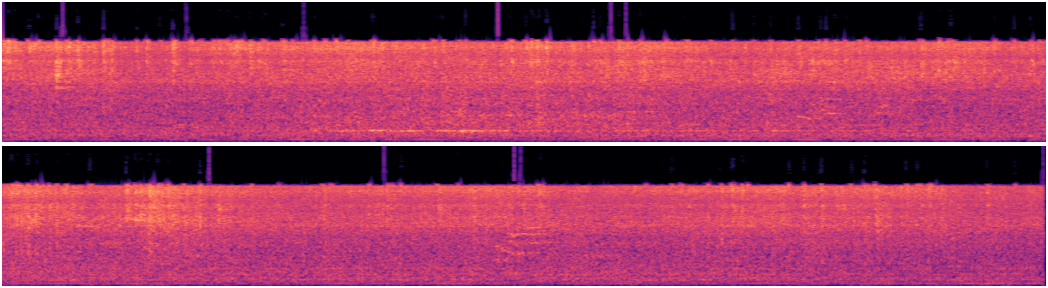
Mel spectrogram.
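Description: Peanuts tumbling in a rotating stainless steel drum and pouring out of its mouth into a steel bowl: a steady, even rushing rattle.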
